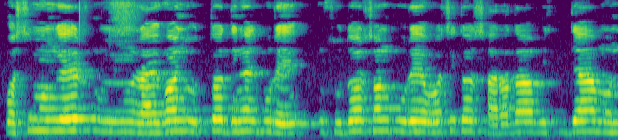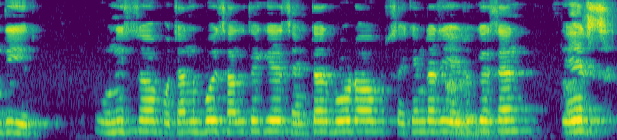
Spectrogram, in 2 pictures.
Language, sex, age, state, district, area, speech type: Bengali, male, 18-30, West Bengal, Uttar Dinajpur, rural, spontaneous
